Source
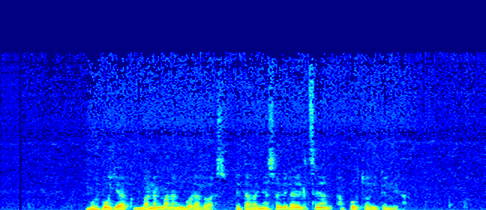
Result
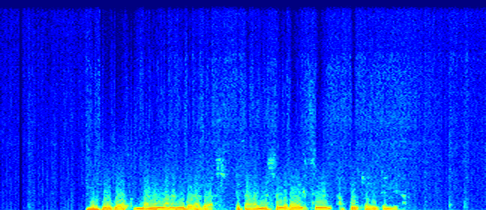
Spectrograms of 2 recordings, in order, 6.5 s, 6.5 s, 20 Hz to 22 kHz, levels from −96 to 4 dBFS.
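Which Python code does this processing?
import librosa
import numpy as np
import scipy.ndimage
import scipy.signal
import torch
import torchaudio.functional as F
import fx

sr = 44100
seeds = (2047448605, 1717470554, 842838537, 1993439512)

y = fx.lowpass(x, sr, hz=1200.0, slope=12, at=(1.32, 1.85))
y = fx.quant_dither(y, sr, seeds[0], bits=10, dither='none')
y = fx.slew_limit(y, sr, full_power_hz=8.8)
y = y * librosa.db_to_amplitude(7.0)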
